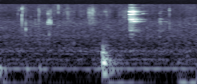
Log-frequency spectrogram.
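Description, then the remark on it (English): A shot glass is set down on a hard table with a single clear knock, followed shortly by a lighter clink, with no talking in the background. “Do you want another shot glass so you can just line them up?”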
